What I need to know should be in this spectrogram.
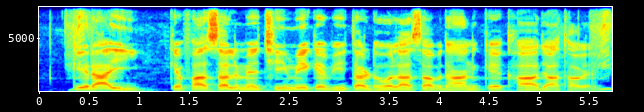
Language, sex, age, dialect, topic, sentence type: Bhojpuri, male, <18, Northern, agriculture, statement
